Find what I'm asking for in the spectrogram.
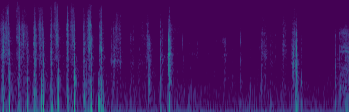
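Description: A deck of oracle cards shuffled by hand, a rapid run of crisp riffling snaps and flicks that thins into scattered single card slaps, close and fairly quiet, with no voice.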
